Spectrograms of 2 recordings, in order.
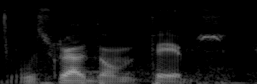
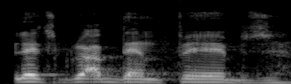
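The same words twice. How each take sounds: First: Said in the usual way. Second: High, loud, drawn-out call; playful holler. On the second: Pretend. Trader rallying viewers to grab fibs, playful holler. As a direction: holler it slowly, pitched up.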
